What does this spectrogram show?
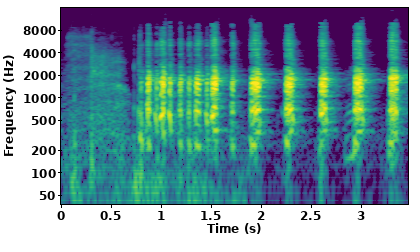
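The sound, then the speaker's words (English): A poured resin duck call, with acoustics very similar to wood but a little deader sounding, blown in a quick, chattering run of short quacks, then five louder, longer raspy quacks spaced evenly apart, with no talking. “It's it's a poured resin, and it it's got the very very similar acoustics to wood.”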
